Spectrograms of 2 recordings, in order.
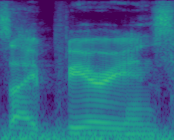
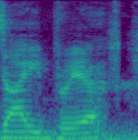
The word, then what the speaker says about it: Zybria: Okay, now I'm imagining these Siberians having Siberian accents. Yeah, sorry, I pronounced it wrong. It's Zybria, not Siberia.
